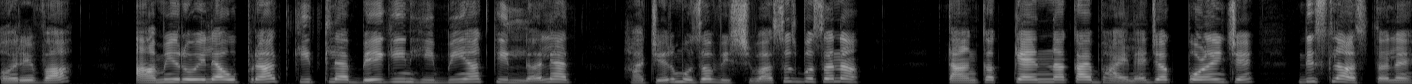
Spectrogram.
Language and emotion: Goan Konkani, surprised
